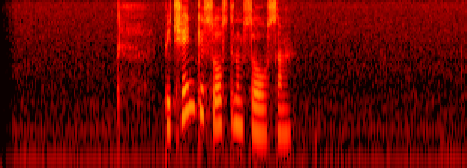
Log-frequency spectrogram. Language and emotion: Russian, neutral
